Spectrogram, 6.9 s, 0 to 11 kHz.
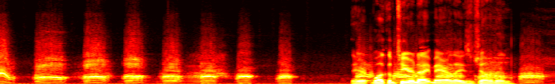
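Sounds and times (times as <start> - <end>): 
slowed-down low harmonic duck quacks: 0.0 - 3.8, 4.4 - 5.4, 6.0 - 6.9
speech: 4.4 - 6.6.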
